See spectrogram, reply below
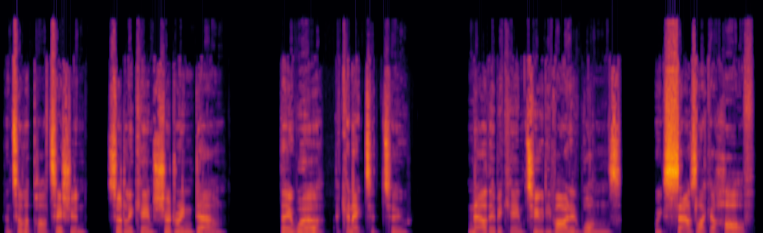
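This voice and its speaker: A man narrating a radio drama as a scripted story, in a measured, literary manner. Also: fairly low pitch, a bit bright, no echo, studio quality.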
